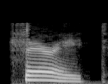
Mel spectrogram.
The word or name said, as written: ferrate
